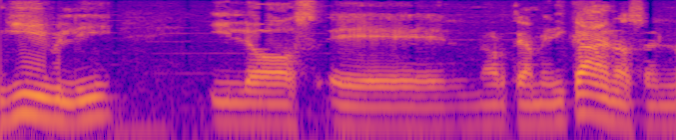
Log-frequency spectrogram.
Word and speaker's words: Ghibli: la cuñan de esa forma, Ghibli, así es como deberíamos pronunciarla.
